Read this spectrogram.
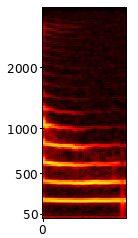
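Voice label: "bou3", Cantonese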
